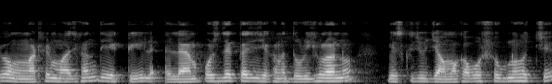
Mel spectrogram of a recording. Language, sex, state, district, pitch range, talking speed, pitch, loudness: Bengali, male, West Bengal, Purulia, 135-155 Hz, 205 wpm, 145 Hz, -19 LUFS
